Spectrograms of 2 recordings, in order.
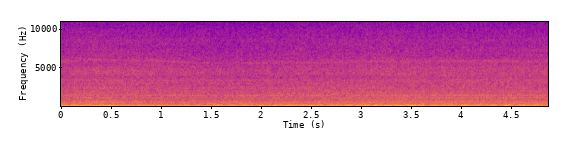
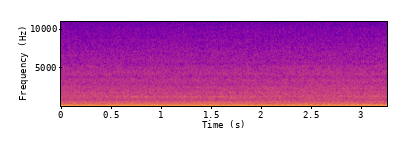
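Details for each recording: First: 1990 Mercedes C126 560 SEC, Euro-spec AMG car, long-sitting: idle rises and falls in slow waves (surging) after an idle fix, then corrects itself; owner suspects a sticking injector and hopes cleaning the injectors and driving will fix it. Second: 1990 Mercedes C126 560 SEC, Euro-spec AMG car, after cleaning and freeing a sticking idle part: a steady, even low rumble, idling slightly high around 1000 rpm while cold, no misses or knocks.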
